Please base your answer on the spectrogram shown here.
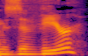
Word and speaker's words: Zavir: I'm playing Zavir. Kept it to two syllables, like Matt.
